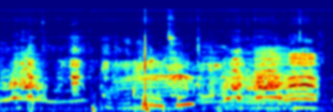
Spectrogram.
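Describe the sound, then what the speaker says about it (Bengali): A flock of geese honking loudly and repeatedly by a river, overlapping nasal calls close by, with no talking. "কিছু রাজহাঁস, অনেক রাজহাঁস"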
